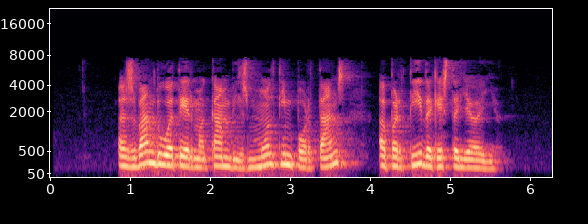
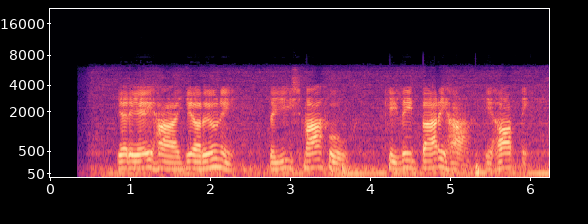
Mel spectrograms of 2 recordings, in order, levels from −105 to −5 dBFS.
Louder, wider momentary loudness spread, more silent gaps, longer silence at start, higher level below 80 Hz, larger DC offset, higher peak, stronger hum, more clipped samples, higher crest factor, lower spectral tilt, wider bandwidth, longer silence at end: about the same, -17 LUFS vs -16 LUFS; about the same, 10 LU vs 12 LU; neither; first, 0.85 s vs 0.5 s; second, -56 dBFS vs -30 dBFS; neither; about the same, -2 dBFS vs 0 dBFS; neither; neither; about the same, 16 dB vs 16 dB; about the same, -7 dB/octave vs -7.5 dB/octave; first, 7.6 kHz vs 6.4 kHz; first, 0.7 s vs 0 s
